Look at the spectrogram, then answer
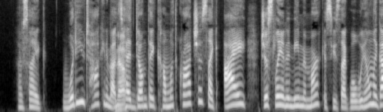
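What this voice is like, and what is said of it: Usual voice. Nothing is said of it.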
